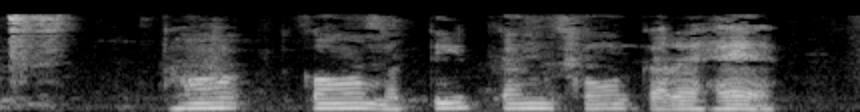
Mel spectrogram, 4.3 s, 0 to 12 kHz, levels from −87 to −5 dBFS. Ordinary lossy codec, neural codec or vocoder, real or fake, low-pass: MP3, 32 kbps; none; real; 7.2 kHz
